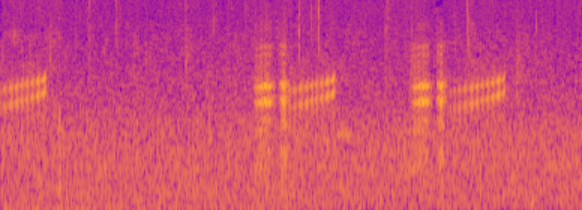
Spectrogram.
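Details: Frog in evening rain: a rising buzzy trill, then two more calls each opening with a sharp double click and running into a longer rising trill, about one second apart, over rain hiss.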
